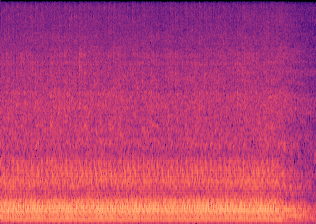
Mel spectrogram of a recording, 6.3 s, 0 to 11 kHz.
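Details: 1955 Chevy V8 stored 20 years, with the front accessory kit and alternator newly installed and a 12.3 V battery. It ticks over at a steady, even idle for several seconds before shutting off, running smoothly.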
